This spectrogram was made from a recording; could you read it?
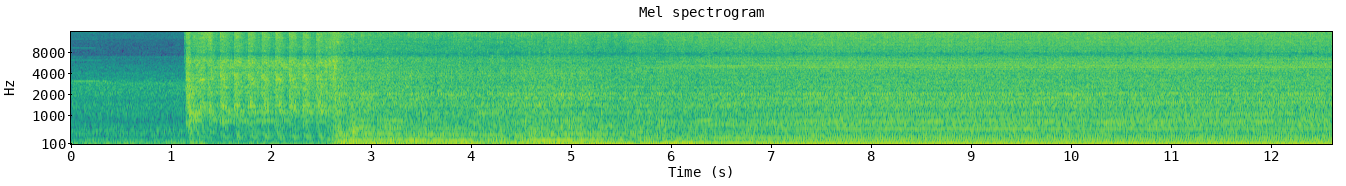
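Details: Zamboni 546 ice resurfacer engine just after replacing the spark plugs with IFR6F plugs, started still cold: cranks briefly, catches quickly and settles into a steady, even idle with a deep low hum; starts and runs cleanly.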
